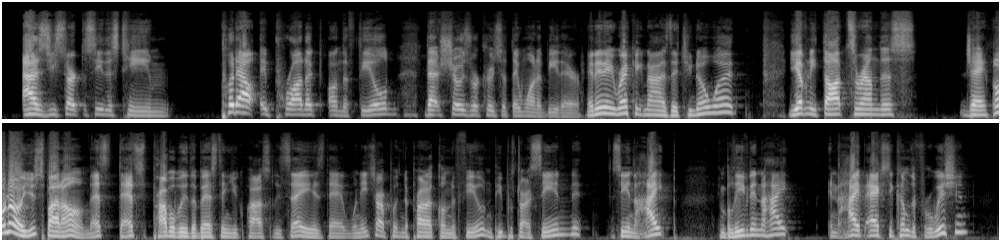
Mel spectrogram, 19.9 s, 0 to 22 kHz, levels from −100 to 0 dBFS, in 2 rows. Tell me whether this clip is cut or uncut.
cut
